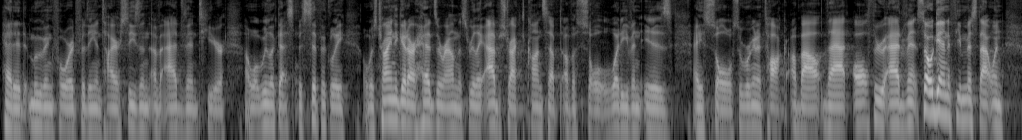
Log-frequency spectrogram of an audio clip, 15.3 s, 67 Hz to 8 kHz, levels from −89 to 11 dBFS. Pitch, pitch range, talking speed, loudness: 105 Hz, 100-115 Hz, 200 wpm, -26 LUFS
